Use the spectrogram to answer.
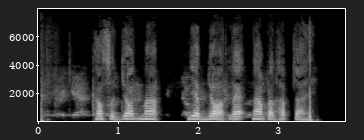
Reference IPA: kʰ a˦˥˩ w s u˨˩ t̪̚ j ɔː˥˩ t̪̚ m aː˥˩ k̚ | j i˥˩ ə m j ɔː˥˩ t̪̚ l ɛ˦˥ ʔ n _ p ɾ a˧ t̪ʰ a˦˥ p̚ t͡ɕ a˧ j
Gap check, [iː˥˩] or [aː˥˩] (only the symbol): aː˥˩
